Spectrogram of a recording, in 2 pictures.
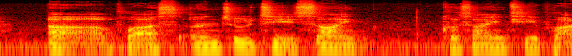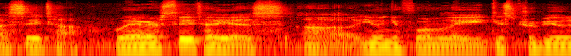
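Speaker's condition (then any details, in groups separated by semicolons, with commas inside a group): No condition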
